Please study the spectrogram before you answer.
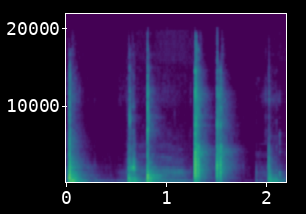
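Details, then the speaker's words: Smeg DI612CA9 integrated dishwasher with E1 Aquastop fault, door panel removed. Six sharp irregular clicks as the polystyrene float in the water-filled base tray is moved by hand; anti-flood switch tripping, fixed by drying the water. "move the polum floor up and down and you can hear the a stop switch clicking"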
